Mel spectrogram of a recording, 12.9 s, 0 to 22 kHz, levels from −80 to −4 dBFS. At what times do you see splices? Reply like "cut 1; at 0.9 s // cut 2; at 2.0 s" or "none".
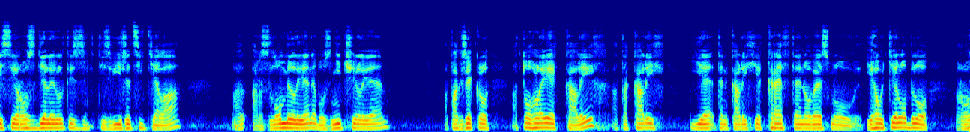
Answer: cut 1; at 11.5 s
